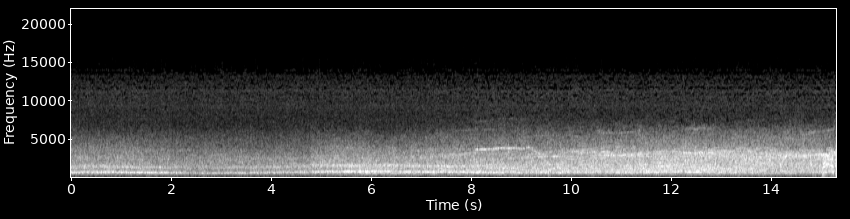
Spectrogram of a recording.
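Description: Loud, continuous roar of a packed Anfield stadium crowd as Liverpool players emerge for a 1998 pre-season friendly against Inter Milan, swelling and sustained throughout with cheering and whistles rising in the second half.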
